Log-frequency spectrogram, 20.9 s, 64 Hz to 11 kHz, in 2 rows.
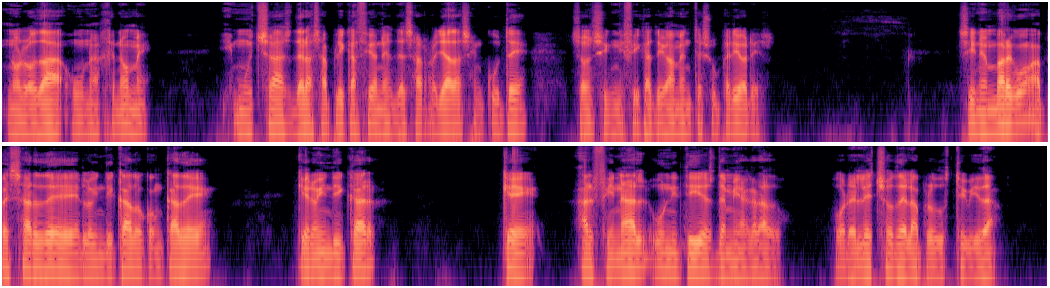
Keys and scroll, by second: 3.9 Left, 5.4 Right, 5.4 Down, 11.0 Right, 14.2 Left.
